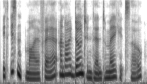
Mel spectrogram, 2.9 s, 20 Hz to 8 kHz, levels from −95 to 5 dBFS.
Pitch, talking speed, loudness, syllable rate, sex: 200 Hz, 245 wpm, -16 LUFS, 5.2 syllables/s, female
